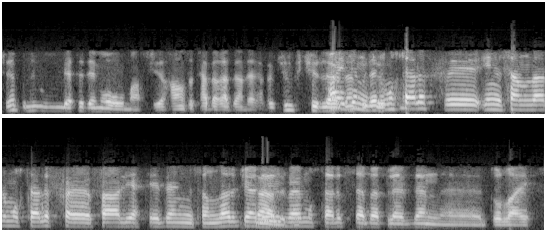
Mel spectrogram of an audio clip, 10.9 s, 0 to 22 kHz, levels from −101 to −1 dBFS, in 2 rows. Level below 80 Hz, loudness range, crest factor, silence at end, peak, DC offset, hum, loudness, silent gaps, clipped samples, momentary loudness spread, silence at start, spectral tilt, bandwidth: -64 dBFS; 3 LU; 18 dB; 0.15 s; 0 dBFS; under 0.1%; none; -20 LUFS; none; under 0.1%; 11 LU; 0.05 s; -6.5 dB/octave; 7.2 kHz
